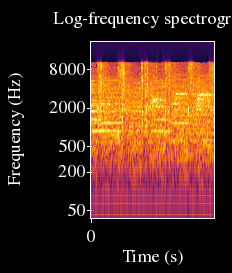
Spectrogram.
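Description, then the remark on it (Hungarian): A large crowd celebrating together in a decorated sports hall in Szekszárd, Hungary, during a four-day festival organized by the German minority self-government, fills the reverberant hall with a steady, dense roar of voices, with scattered cheers and claps rising now and then throughout. “A tömeg együtt mulatott a feldíszített sportcsarnokban.”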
